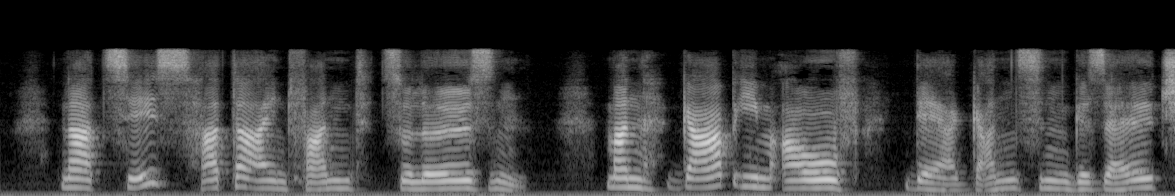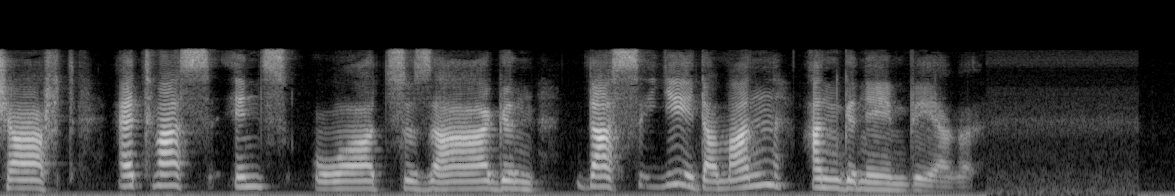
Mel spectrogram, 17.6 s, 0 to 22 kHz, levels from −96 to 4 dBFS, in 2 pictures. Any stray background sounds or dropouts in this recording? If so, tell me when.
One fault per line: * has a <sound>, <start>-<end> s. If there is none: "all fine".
all fine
